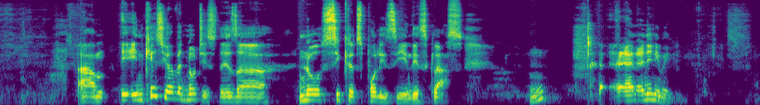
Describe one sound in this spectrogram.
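A man speaks calmly and close by, with a deep voice.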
